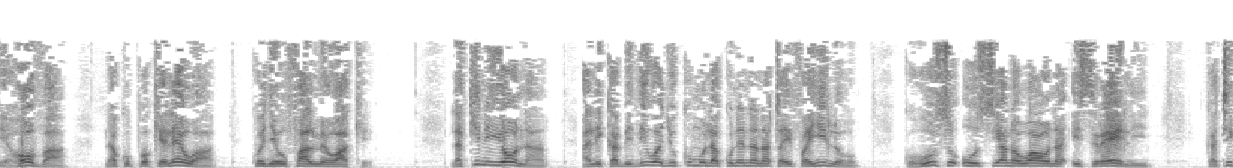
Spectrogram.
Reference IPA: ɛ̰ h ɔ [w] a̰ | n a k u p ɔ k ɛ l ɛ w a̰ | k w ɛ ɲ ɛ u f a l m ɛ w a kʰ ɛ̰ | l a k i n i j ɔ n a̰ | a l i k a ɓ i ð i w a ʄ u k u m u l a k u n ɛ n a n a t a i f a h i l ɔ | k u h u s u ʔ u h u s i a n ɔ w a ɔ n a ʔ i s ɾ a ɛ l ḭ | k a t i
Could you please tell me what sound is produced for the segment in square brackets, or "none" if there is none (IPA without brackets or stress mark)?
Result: v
